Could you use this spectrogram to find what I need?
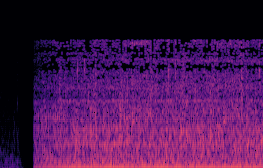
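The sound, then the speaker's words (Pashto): A printing machine runs as it prints pages of a small book, a loud, steady mechanical drone that starts abruptly after a short gap and holds an even level throughout. “دا چاپ دغه ماشین کې پراته کاغذونه د یو واړه کتاب دی”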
